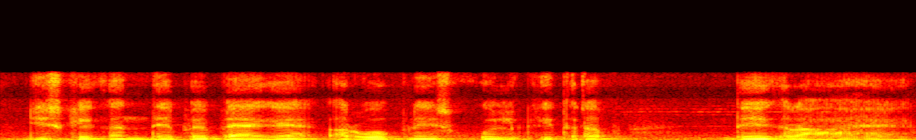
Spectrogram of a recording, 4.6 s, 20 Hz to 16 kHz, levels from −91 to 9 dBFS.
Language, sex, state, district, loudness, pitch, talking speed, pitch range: Hindi, male, Uttar Pradesh, Muzaffarnagar, -17 LUFS, 95 Hz, 185 wpm, 90-95 Hz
